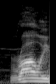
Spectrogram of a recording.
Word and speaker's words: Raleigh: Cal, you got to say North Carolina. North Carolina. Raleigh.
